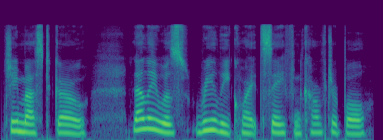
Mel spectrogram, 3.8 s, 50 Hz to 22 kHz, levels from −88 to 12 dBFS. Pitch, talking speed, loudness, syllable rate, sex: 215 Hz, 155 wpm, -17 LUFS, 5.4 syllables/s, female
